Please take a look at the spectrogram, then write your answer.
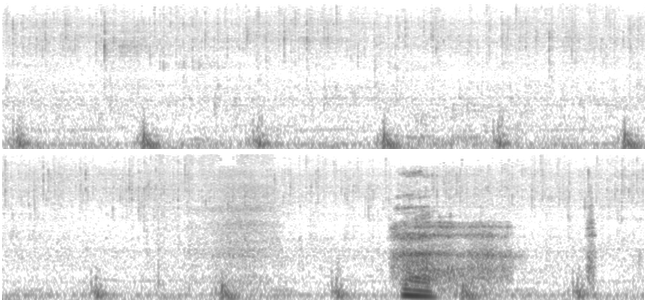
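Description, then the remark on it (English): Steady rain hisses in the background while dull thumps land at a regular, paddle-like rhythm, with a brief louder splash near the end; no one speaks. “Goddamn rain. I'm freezing.”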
